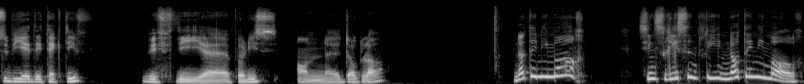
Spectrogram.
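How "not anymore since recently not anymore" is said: much higher, sheepish afterthought; rueful correction. Acted. Webby admitting she is no longer a detective, embarrassed. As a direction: correct yourself with a squeak.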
